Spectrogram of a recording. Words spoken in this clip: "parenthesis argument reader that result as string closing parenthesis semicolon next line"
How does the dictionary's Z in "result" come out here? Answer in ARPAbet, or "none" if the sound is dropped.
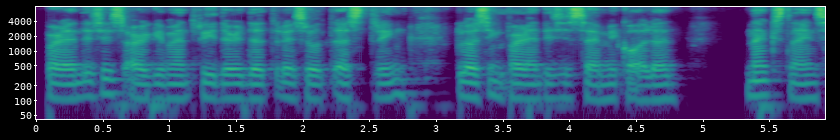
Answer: S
